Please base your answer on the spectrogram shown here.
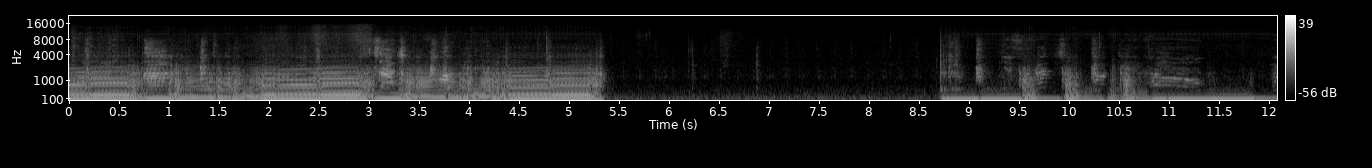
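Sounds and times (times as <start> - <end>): music with heavy bass line: 0.0 - 5.4, 8.8 - 12.0.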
